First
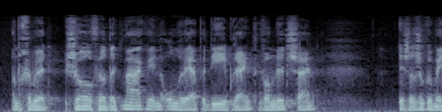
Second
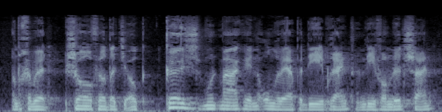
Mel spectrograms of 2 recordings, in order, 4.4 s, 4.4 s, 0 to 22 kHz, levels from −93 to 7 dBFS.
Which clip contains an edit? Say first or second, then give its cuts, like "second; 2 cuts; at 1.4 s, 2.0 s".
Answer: first; 2 cuts; at 1.2 s, 2.6 s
